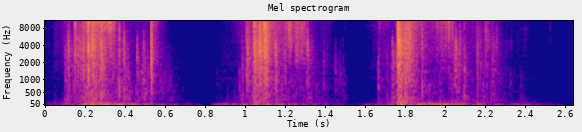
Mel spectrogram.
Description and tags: golpear dos folios entre si
beat, between, paper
